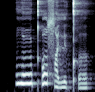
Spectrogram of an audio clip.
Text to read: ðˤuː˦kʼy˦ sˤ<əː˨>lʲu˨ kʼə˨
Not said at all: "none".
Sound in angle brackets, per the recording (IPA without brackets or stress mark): ə˨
